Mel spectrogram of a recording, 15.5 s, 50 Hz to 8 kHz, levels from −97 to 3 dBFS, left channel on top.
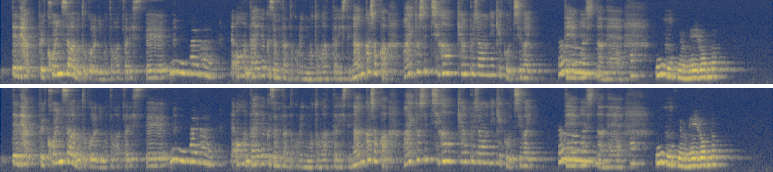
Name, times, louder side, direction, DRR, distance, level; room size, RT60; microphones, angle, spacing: voice 1, 0.2-3.4 4.6-10.7 11.3-13.0 13.3-13.5, left 1 dB, 70° left, -3 dB, 6.9 m, -23 dB
voice 2, 3.4-4.3 11.2-12.0 12.6-12.7 13.1-14.3, right 1 dB, 30° right, -2 dB, 3.1 m, -19 dB
27.5 x 12.5 x 3.2 m, 0.99 s
head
